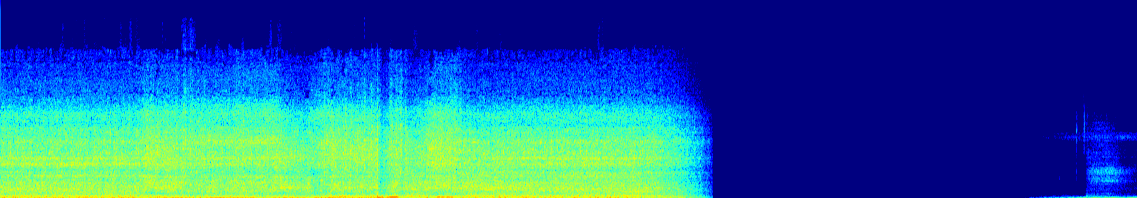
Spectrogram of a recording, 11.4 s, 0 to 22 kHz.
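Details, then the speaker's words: Birchaven motorhome V8 with Quadrajet carb, first runs after 12 years, fuel primed into the float bowl: loud, steady fast idle that never drops, then cuts off; choke stuck closed on a cold engine, high idle until warm. "Of course, none of the choke is working correctly. It's closed, which is no big deal."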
